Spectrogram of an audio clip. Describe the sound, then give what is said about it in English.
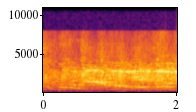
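A dense, steady roar from a large basketball arena crowd cheering after a layup and a foul, loud and continuous throughout, with no distinct voices or breaks standing out from the wash of noise. “I didn't hear the whistle because the crowd was so loud, but Kaysen Wendell hammered him on his way to the basket.”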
